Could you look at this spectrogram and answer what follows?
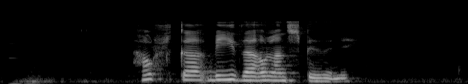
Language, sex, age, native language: Icelandic, female, 60-69, Icelandic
